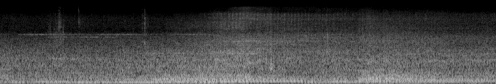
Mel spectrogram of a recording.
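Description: Street traffic: a motor vehicle's engine running steadily, swelling about two seconds in and again near the end.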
